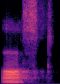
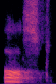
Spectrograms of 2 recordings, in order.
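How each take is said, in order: First: The vowel sounds like ow. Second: The vowel sounds like ow.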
